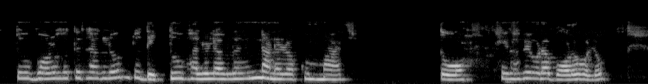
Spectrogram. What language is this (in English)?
Bangla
